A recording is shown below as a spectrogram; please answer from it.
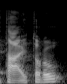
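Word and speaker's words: タイトル: And yeah, Taitoru, title, accented just like in English on the first syllable.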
